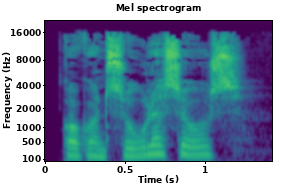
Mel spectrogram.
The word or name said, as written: gorgonzolasauce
